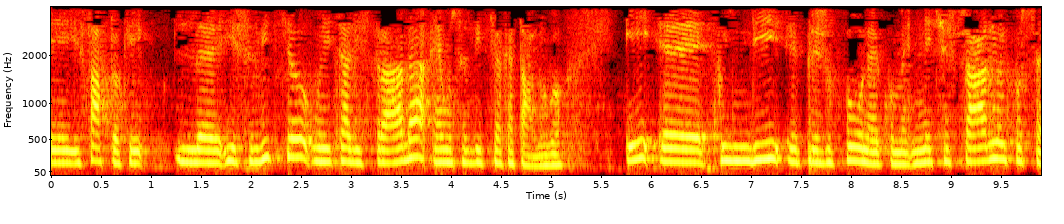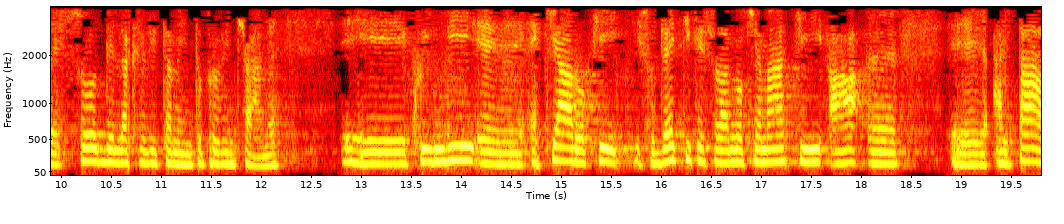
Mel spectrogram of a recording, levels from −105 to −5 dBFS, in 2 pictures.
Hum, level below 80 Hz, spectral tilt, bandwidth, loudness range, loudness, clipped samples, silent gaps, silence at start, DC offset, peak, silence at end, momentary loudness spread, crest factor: none; -56 dBFS; -11.5 dB/octave; 4 kHz; 2 LU; -23 LUFS; under 0.1%; none; 0 s; under 0.1%; -6 dBFS; 0 s; 7 LU; 16 dB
